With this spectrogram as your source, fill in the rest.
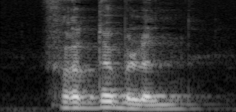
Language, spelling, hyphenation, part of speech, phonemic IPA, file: Dutch, verdubbelen, ver‧dub‧be‧len, verb, /vərˈdʏ.bə.lə(n)/, Nl-verdubbelen.ogg
- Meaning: 1. to double 2. to become doubled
